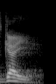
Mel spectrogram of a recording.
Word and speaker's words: Gaï: Alors, la quatrième vallée, c'est Gaï, c'est pas gay, hein, excusez-moi, mais Gaï. Ça se prononce Gaï, ça n'a rien à voir avec les gays.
